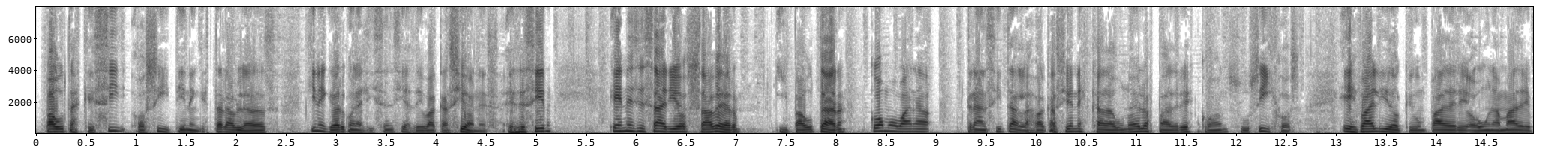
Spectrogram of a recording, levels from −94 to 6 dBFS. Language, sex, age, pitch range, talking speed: Spanish, male, 20-39, 120-155 Hz, 185 wpm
